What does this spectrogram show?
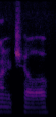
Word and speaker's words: Monticello: pronounced monello or monello well look if we only had tape recordings of Thomas Jefferson we would know the answer but we do know that Jefferson spoke Italian and monello means little Hill or hilock in Italian so we're pretty certain that that he did pronounce it monello now you I thought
